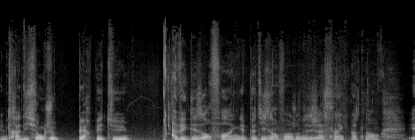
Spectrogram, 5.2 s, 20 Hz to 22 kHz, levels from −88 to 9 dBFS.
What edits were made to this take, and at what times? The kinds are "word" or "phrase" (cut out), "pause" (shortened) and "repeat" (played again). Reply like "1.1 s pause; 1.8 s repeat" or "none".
none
